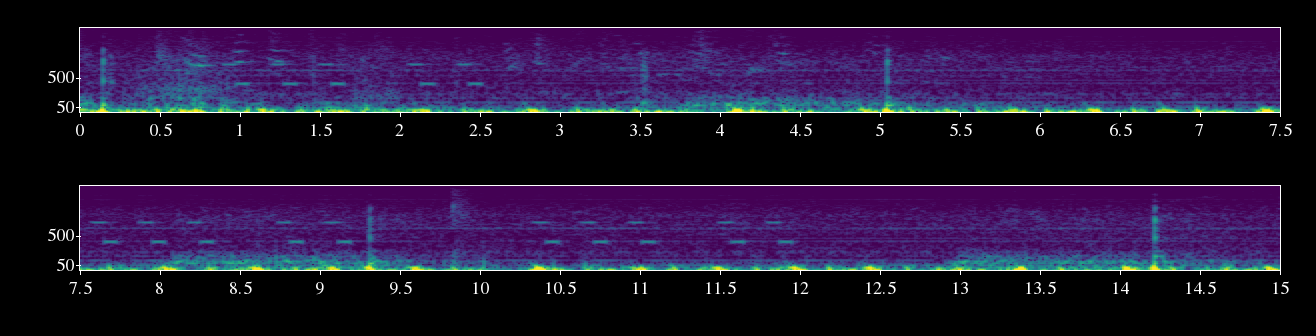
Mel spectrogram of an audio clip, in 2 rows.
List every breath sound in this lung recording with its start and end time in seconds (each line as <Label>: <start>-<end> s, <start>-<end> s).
Inhalation: 3.42-5.66 s, 8.02-10.01 s, 12.85-14.65 s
